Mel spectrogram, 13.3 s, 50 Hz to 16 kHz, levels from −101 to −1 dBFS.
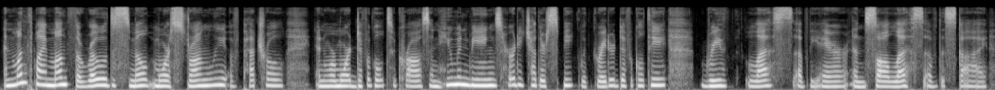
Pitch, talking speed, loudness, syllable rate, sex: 230 Hz, 170 wpm, -15 LUFS, 4.2 syllables/s, female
